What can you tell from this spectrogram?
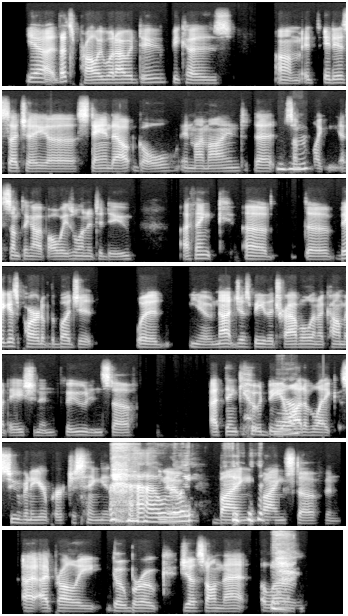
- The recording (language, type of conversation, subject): English, unstructured, What inspires your desire to travel and explore new places?
- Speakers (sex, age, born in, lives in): female, 55-59, United States, United States; male, 35-39, United States, United States
- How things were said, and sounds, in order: laughing while speaking: "it"; laugh; laughing while speaking: "purchasing"; chuckle; laughing while speaking: "Yeah"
